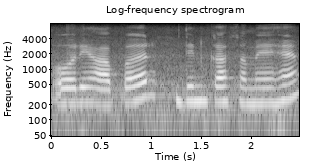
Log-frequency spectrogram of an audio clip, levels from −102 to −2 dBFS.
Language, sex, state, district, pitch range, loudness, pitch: Hindi, female, Haryana, Rohtak, 215-235 Hz, -16 LUFS, 225 Hz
